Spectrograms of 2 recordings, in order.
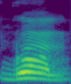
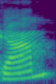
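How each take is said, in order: First: The vowel is a rounded 'o' sound. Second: The vowel is an open 'aa' sound. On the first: This is the northern Patani dialect form. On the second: This is the standard form.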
